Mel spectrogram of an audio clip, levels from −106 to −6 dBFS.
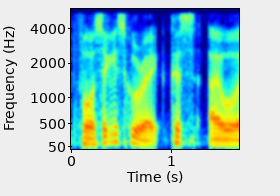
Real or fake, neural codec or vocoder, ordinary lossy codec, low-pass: fake; codec, 16 kHz, 2 kbps, FunCodec, trained on Chinese and English, 25 frames a second; MP3, 48 kbps; 5.4 kHz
